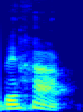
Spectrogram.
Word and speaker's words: Behar: And so it can have it has nothing to do with the surname, which is pronounced Bihar.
